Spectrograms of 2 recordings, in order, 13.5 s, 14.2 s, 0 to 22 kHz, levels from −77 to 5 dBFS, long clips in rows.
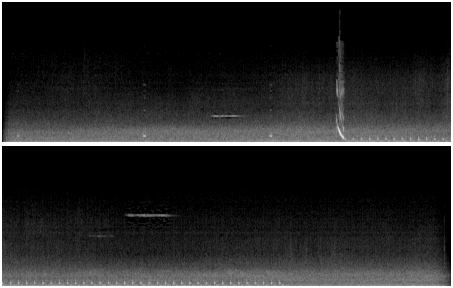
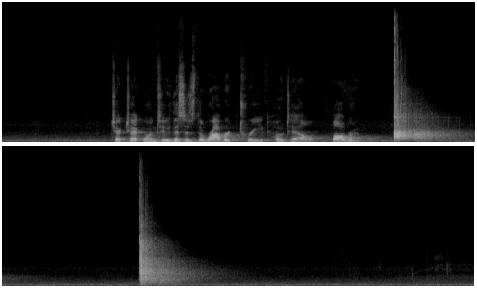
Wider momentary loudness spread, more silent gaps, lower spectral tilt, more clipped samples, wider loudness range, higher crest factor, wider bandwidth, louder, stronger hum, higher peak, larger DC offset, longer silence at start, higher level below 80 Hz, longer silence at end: second, 5 LU vs 28 LU; neither; first, -4.5 dB/octave vs -3 dB/octave; neither; first, 12 LU vs 4 LU; second, 24 dB vs 32 dB; second, 16 kHz vs over 20 kHz; first, -24 LUFS vs -29 LUFS; neither; about the same, 0 dBFS vs -2 dBFS; neither; about the same, 0 s vs 0 s; first, -34 dBFS vs -76 dBFS; about the same, 0.05 s vs 0 s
